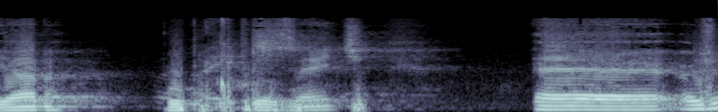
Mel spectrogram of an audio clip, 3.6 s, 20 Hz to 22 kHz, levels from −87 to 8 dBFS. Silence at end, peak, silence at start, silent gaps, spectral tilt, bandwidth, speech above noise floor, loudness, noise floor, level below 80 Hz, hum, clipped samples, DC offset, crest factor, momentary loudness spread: 0 s; 0 dBFS; 0 s; none; -7.5 dB/octave; 11.5 kHz; 45 dB; -13 LUFS; -57 dBFS; -42 dBFS; none; under 0.1%; under 0.1%; 14 dB; 16 LU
